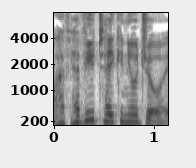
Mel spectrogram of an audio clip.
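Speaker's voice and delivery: put-on high, loud, eerie, creepy English accent. Retelling how game characters ask about pills: Village of the Damned creepy English accent. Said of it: "Village of the Damned kind of creepy English accent".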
